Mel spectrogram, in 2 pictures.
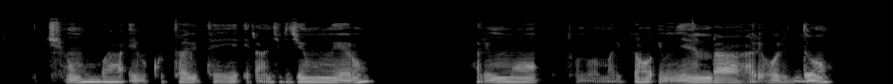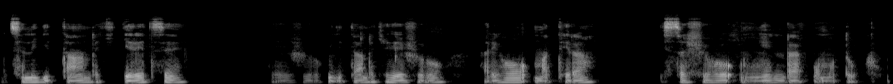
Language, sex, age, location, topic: Kinyarwanda, female, 25-35, Huye, education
